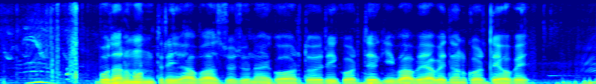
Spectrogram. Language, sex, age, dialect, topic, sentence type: Bengali, male, 18-24, Jharkhandi, banking, question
